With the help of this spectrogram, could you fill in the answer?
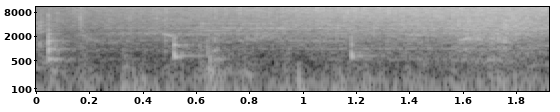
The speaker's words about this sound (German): Als nächstes kommt ein großer Schluck Olivenöl in die Pfanne. Also ich meine groß, wenn ich groß sage, und äh, rein damit. Wir sind in Spanien. Jetzt Hühnerschenkel und Kaninchenfleisch in die Pfanne geben, um rundum ordentlich angebraten zu werden.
